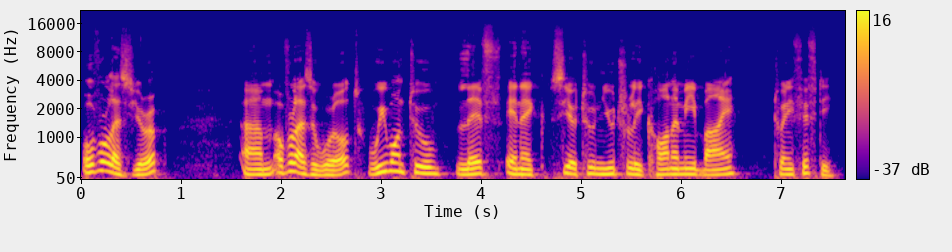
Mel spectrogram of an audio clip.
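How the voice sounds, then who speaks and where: A man's voice: medium pitch, moderate pace, a little mellow. A man giving a conference presentation in a hall, earnest and persuasive, putting rhetorical questions to his audience. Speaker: conference speaker.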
